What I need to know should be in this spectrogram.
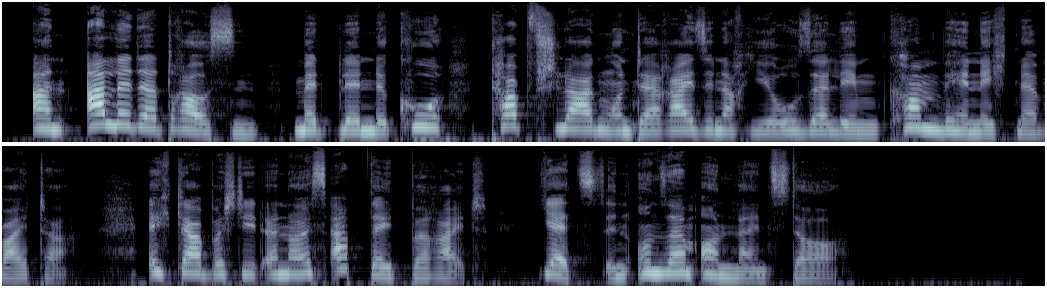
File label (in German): Spot, maedchen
